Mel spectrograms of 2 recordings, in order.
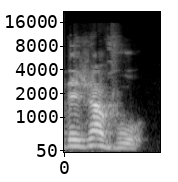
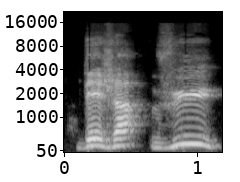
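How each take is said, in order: First: The final vowel has a plain Portuguese sound. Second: The final vowel has a French rounded sound. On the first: "No Brasil, todo mundo chama" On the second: "Ele puxa no U, puxa o som de I"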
